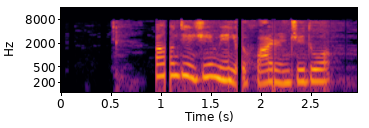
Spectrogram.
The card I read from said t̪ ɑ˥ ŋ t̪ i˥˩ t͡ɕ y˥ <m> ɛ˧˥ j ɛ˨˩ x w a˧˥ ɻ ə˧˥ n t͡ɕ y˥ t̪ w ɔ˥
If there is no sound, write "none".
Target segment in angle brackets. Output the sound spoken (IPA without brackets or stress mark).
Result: m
